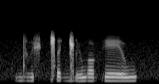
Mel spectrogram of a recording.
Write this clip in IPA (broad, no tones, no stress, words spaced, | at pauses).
dʱʊʃǁəɡ͡ǁʏw ɔkew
